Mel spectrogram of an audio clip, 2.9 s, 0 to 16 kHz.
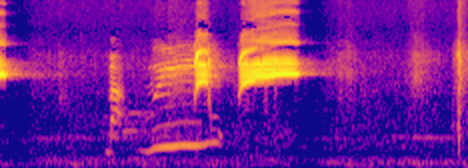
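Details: Common myna singing at a family home during Tết (Lunar New Year) 2018: a short rising harmonic chatter, then a loud, steady high whistle held about a third of a second, with a few sharp clicks after.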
